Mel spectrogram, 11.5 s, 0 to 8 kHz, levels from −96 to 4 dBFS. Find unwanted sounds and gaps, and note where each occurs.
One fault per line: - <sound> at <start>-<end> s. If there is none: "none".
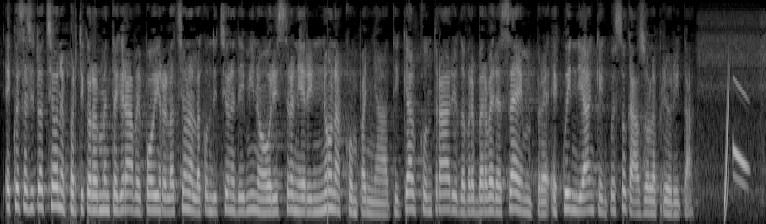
- chirp at 10.9-11.3 s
